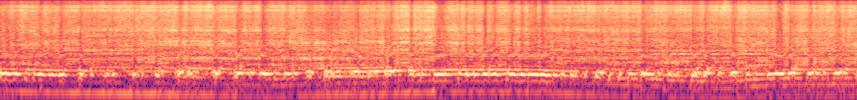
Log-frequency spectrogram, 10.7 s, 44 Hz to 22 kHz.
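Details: 1958 Evinrude 18 hp two-stroke outboard after rebuild (magneto, single-line fuel pump conversion, carburetor kit, impeller, gear oil): loud, steady buzz holding an even pace, no misses or knocks; running cleanly.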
